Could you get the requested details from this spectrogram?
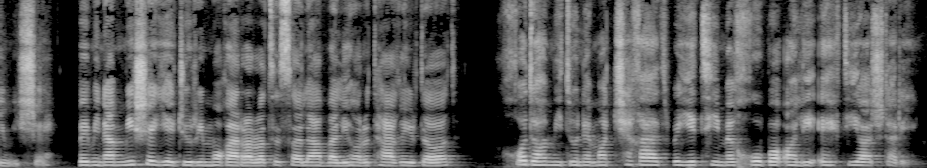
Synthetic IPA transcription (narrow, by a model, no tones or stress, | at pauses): imḭːʃḛ | b̥e̞biːnæmːiːʃe̞jed͡ʒuːɾiːmoɣærːæɾɒːt̪ʰe̞sɒːleævːæliːhɒːɾoːt̪ʰæɣiːɾd̪ɒːd̪̥ | xo̞d̪ɒːmiːd̪uːne̞mɒːt͡ʃʰe̞ɣæd̪ɾbe̞jet̪ʰiːme̞xuːboʔɒːliːʔe̞ht̪ʰijɒːd͡ʒd̪ɒːɾḭːm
